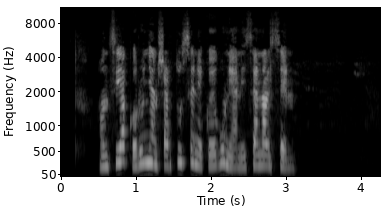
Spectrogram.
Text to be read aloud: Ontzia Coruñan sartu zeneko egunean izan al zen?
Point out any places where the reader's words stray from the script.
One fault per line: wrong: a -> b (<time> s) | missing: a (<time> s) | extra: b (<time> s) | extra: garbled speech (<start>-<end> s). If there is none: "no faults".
no faults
